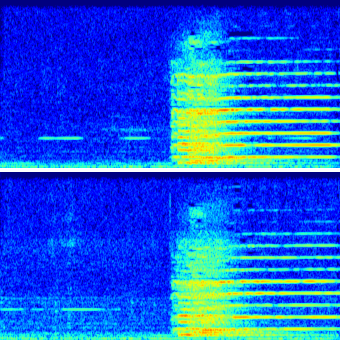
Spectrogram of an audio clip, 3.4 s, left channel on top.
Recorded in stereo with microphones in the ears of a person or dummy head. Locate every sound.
1.7 s a violin: 65° left (ahead or behind), 1.9 m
